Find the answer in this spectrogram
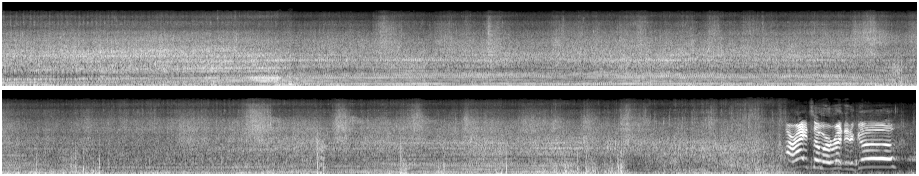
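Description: Small Mercury outboard motor running on an inflatable dinghy under way, with water rushing along the hull and wind on the microphone. The engine note changes about halfway through.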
